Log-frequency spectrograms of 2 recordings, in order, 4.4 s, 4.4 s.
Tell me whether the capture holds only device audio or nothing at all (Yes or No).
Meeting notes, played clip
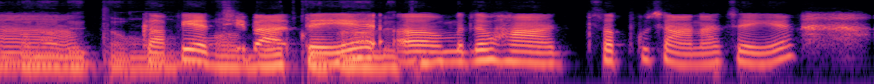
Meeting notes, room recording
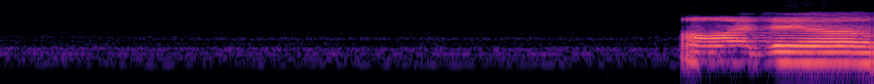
No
